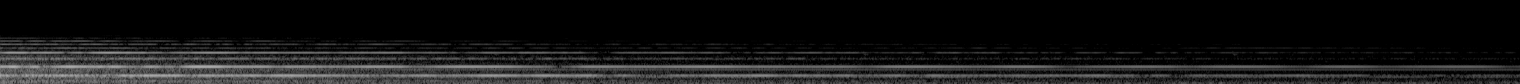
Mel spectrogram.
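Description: Ambient background music: one struck, bell-like chord that rings on and slowly fades away.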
